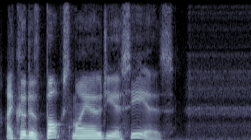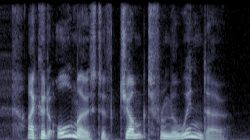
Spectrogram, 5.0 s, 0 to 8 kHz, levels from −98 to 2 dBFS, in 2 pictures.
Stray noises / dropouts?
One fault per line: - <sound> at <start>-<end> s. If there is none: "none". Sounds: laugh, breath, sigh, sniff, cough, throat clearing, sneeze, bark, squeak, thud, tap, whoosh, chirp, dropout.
none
